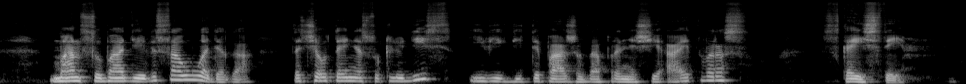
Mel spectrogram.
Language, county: Lithuanian, Marijampolė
